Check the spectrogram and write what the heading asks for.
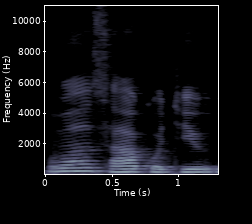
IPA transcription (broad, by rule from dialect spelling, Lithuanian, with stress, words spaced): ˈʋɐ ˈsɑːkoː ˈtʲiː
